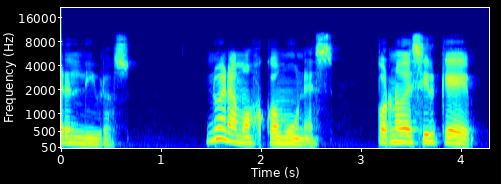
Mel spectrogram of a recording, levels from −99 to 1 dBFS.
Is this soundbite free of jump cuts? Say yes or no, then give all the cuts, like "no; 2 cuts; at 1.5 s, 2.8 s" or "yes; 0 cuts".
yes; 0 cuts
